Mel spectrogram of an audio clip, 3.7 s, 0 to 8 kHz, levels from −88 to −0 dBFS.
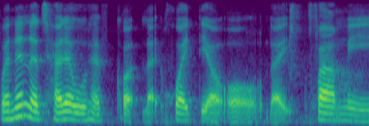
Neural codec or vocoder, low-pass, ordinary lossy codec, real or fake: none; 7.2 kHz; Opus, 32 kbps; real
